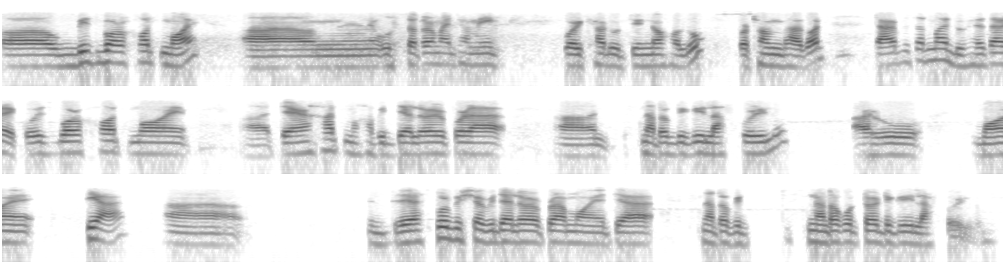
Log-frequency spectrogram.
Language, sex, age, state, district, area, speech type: Assamese, male, 18-30, Assam, Sonitpur, rural, conversation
